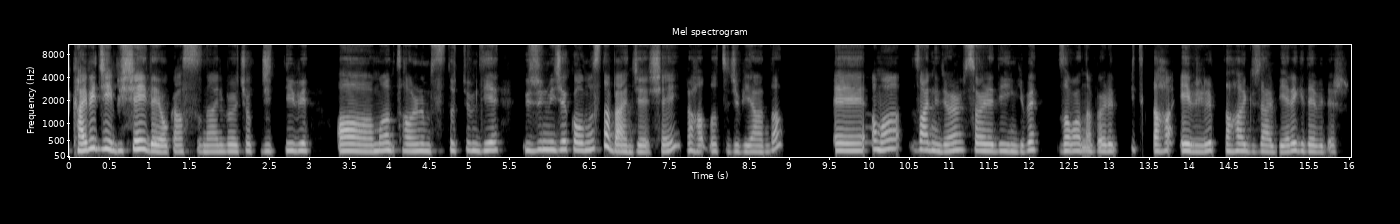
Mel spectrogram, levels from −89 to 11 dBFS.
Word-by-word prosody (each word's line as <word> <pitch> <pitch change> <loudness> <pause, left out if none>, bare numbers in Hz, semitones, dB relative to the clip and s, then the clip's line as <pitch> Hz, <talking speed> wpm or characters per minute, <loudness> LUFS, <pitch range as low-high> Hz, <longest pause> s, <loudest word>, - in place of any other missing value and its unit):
kaybedeceği 245 +2 +6
bir 205 - -1
şey 250 +2 +6
de 200 - +6
yok 180 -1 +2
aslında. 185 0 -3
Hani 185 0 -2
böyle 190 -1 +1
çok 200 0 -6
ciddi 195 +2 -3
bir 210 0 0 0.3
"A, 200 -1 +5
aman 210 +2 +1
tanrım! 200 -2 0
Statüm!" 215 +1 -4
diye 220 +2 +1 0.3
üzülmeyecek 235 +2 0
olması 230 +2 +1
da 335 - +3
bence, 180 0 +1
şey, 210 - -3
rahatlatıcı 190 -2 -5
bir 185 - -5
yandan. 180 - -3 0.7
Eee, 210 -1 +3
ama 250 +2 +1
zannediyorum 220 -1 0
söylediğin 200 -3 0
gibi 225 +5 -1 0.3
zamanla 200 0 0
böyle 195 +1 +1 0.2
bir 235 - -13
tık - - -19
daha 200 +3 +1
evrilip 205 +1 +2
daha 200 +1 +1
güzel 180 -2 -4
bir 175 - -1
yere 200 +4 +2
gidebilir. 185 -3 -4
205 Hz, 150 wpm, -23 LUFS, 190-220 Hz, 0.7 s, kaybedeceği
